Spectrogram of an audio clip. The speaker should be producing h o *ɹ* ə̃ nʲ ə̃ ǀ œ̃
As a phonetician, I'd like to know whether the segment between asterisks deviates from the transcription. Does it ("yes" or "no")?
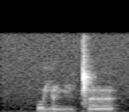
yes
